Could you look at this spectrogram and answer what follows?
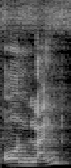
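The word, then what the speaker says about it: online: সাথে বট TV through অনলাইন portal সঠিক উচ্চারণ অনলাইন অনলাইন স্ট্রেসটা পড়বে অনে অনলাইন নয় অনলাইন অনের উপরে স্ট্রেসটা পড়বে অনলাইন ঠিক হয়েছে এরপরের ওয়ার্ড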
